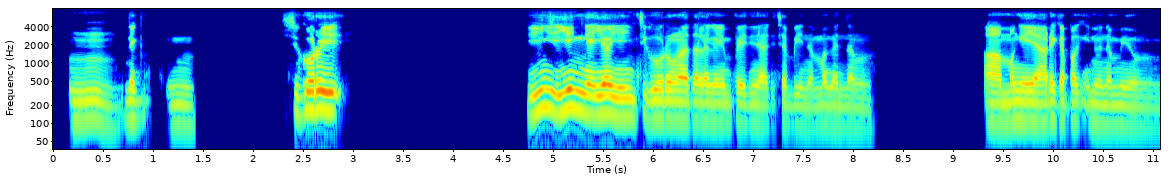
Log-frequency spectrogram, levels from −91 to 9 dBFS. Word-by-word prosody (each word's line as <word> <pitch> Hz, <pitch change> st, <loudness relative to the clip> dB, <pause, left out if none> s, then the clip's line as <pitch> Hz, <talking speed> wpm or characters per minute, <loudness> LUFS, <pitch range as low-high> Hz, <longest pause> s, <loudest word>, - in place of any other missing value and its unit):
Mm. 115 Hz, -4 st, -8 dB
Nag 120 Hz, -1 st, -3 dB, 0.3 s
hmm. 100 Hz, 0 st, -11 dB, 1.0 s
Siguro'y 165 Hz, -, +5 dB, 1.9 s
Yun 175 Hz, +5 st, +2 dB
-yun 175 Hz, +2 st, +4 dB
nga, 150 Hz, -, +4 dB
yo'y 145 Hz, -1 st, +7 dB
yon 130 Hz, 0 st, 0 dB
siguro 120 Hz, 0 st, -1 dB
nga 115 Hz, -1 st, +4 dB
talaga 110 Hz, -1 st, -1 dB
yung 105 Hz, 0 st, -5 dB
puwede 105 Hz, 0 st, -5 dB
nating 100 Hz, -2 st, -6 dB
sabihin 95 Hz, -2 st, -9 dB
na 95 Hz, -, -13 dB
magandang 95 Hz, -3 st, -10 dB, 1.1 s
Um, 110 Hz, 0 st, +3 dB
mangyayari 115 Hz, 0 st, +1 dB
kapag 110 Hz, -1 st, -2 dB
inuna 100 Hz, -2 st, -7 dB
mo 100 Hz, -, -10 dB
'yung, 95 Hz, -1 st, -10 dB
110 Hz, 130 wpm, -25 LUFS, 100-120 Hz, 1.9 s, yo'y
